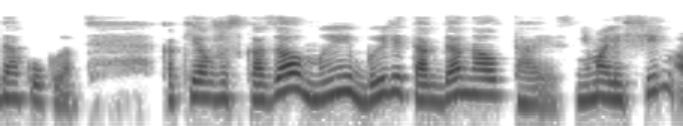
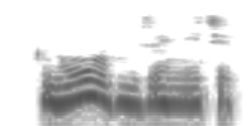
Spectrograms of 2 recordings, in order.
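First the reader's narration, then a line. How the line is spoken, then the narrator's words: Mumbled. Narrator (Russian): пробормотала Надежда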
